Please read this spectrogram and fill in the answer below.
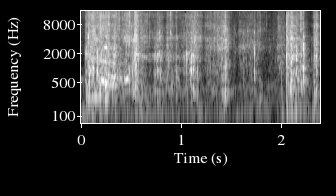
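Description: Plastic bags of rice crinkling and rustling as they are grabbed and handled, with quick, irregular crackles.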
